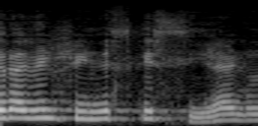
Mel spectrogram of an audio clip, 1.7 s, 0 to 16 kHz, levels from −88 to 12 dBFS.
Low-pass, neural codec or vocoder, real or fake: 14.4 kHz; codec, 44.1 kHz, 3.4 kbps, Pupu-Codec; fake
